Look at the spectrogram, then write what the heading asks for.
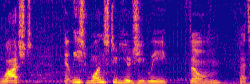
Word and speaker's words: Ghibli: I've watched at least one Studio Ghibli film.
